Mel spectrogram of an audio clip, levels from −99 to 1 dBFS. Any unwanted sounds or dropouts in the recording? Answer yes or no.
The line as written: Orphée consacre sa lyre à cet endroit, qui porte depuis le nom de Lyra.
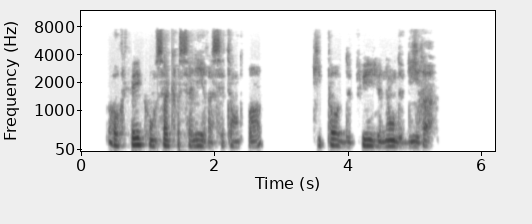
no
